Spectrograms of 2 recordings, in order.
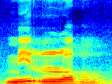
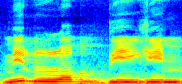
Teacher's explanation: Di situ ada nun sukun bertemu dengan ro, ya. Dibaca idgham bila gunnah, dimasukkan tapi tanpa berdengung. Mir rabb, nunnya masuk ke ro.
